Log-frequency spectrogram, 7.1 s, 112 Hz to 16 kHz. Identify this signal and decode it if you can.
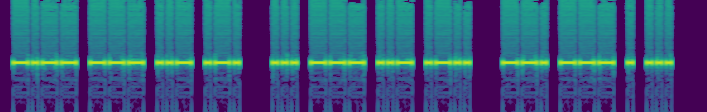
Morse code, heard as a keyed tone, about 25 wpm, 1000 Hz. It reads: YOUR SOUL GOES
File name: qotdfiles / 25wpm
